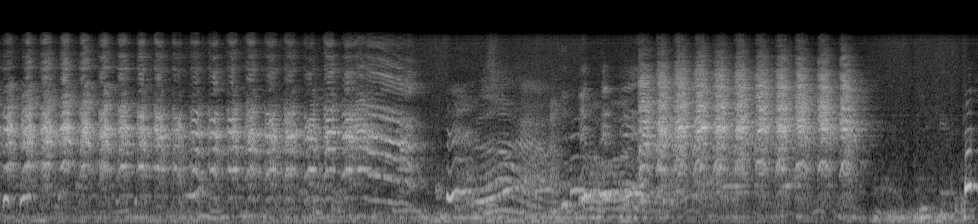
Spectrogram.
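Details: Pet cockatoo indoors, competing with a person's laughter and growing ever louder. Loud, rapid, harsh pulsed cries repeat like cackling, break off for rougher screeching notes, then resume strongly, with human voices and laughter around it.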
